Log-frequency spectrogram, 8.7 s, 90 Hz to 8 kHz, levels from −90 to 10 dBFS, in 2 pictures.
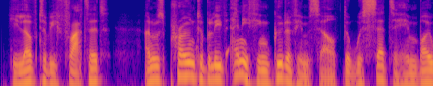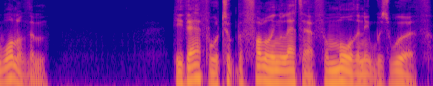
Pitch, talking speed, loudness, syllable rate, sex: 100 Hz, 240 wpm, -22 LUFS, 7.4 syllables/s, male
